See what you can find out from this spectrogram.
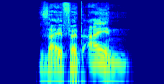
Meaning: second-person plural subjunctive I of einseifen
- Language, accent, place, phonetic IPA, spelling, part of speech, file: German, Germany, Berlin, [ˌzaɪ̯fət ˈaɪ̯n], seifet ein, verb, De-seifet ein.ogg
